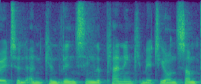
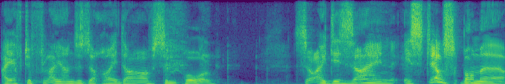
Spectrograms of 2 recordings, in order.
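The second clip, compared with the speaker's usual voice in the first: loud, laid-on, put-on French-accented English; 7 dB louder than usual. Retelling what he said as his hand went into the cardboard box, put-on French accent. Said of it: "excuse the French accent".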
